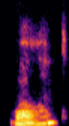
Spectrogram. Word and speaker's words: Welland: asking, because they were born and raised in Welland. Is that how you say it? Welland?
